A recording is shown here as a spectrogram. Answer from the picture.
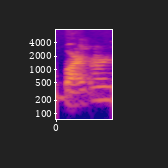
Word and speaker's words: Barber: name is Irish like Irish Spring Barber like Barbershop I know you asked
